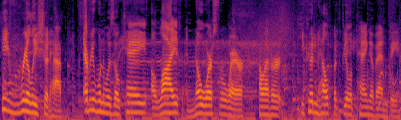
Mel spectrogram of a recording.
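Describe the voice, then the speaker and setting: Fan fiction narrator, mid-pitched, informal and wry with dramatic comic delivery, over prominent game music. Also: animated, normal speed, a bit bright. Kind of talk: expressive comedic story narration. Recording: background music under the voice. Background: video game style music.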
